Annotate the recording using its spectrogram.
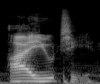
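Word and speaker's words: Aiuchi: I should pronounce it like you pronounce a Japanese word. Ayuchi. Rina Ayuchi.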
